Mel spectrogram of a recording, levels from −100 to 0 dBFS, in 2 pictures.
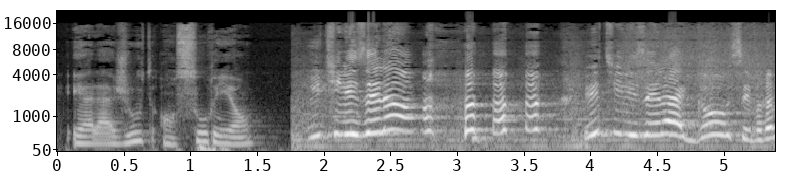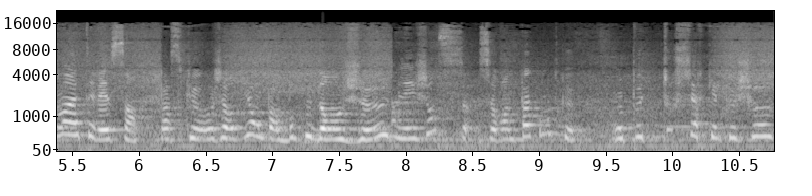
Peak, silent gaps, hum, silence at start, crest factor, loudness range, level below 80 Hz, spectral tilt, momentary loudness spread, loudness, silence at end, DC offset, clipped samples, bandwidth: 0 dBFS; none; none; 0.1 s; 16 dB; 6 LU; -42 dBFS; -3 dB/octave; 14 LU; -16 LUFS; 0 s; under 0.1%; under 0.1%; 16.5 kHz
